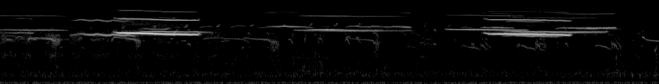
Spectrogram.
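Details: Black guillemot calls: thin, very high, drawn-out whistles, several overlapping, with two louder sustained piping notes each lasting under a second and fainter wavering whistles in between.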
